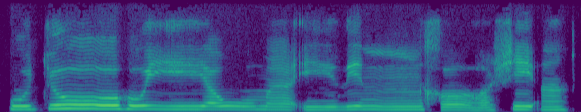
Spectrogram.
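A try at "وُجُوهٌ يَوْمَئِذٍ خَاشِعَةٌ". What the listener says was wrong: naam barakallah fikum ya bagus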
